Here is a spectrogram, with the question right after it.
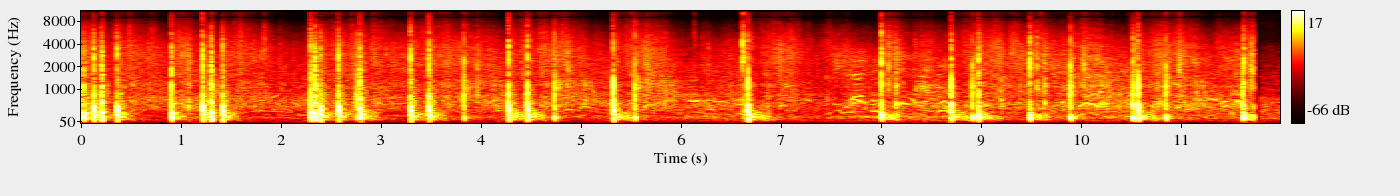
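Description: Shots from a Smith & Wesson Bodyguard 2.0 compact pistol: a long run of sharp, loud reports fired in quick irregular strings with brief pauses, and voices audible between the shots.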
